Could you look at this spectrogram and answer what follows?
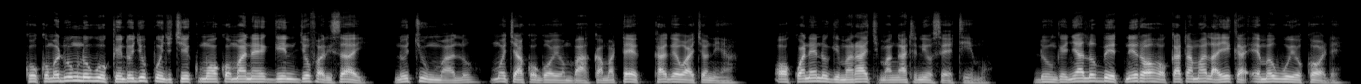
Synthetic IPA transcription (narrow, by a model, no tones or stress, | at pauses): kokomadwoŋnowokːendod͡ʒopwoɲd͡ʒt͡ʃɪkmɔkɔmanɛɡɪnd͡ʒofaɾisai | not͡ʃuŋmalomɔt͡ʃakɔɡɔjɔmbakamatɛkːaɡɛwat͡ʃɔnɪja | ɔkwanɛnoɡɪmaɾat͡ʃmaŋatnɪɔsɛtʰɪ̰mɔ̰ | doŋɡeɲalobetnɪɾɔhɔkatamalaɪka̰ʔɛmawojokɔdɛ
